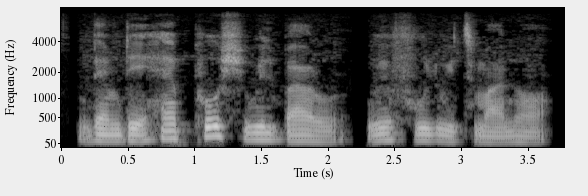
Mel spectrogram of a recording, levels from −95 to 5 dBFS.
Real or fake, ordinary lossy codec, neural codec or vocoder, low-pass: real; none; none; 7.2 kHz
